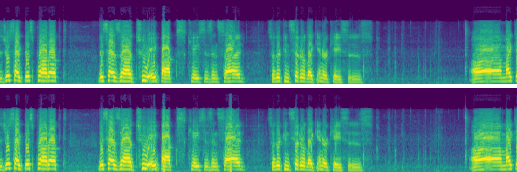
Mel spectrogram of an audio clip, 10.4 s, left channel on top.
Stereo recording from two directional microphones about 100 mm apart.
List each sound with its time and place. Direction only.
0.0 s speech: 5° left (ahead or behind)
3.5 s speech: 55° left (ahead or behind)
4.0 s speech: 15° left (ahead or behind)
9.3 s bleat: 5° right (ahead or behind)
9.8 s speech: 15° right (ahead or behind)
